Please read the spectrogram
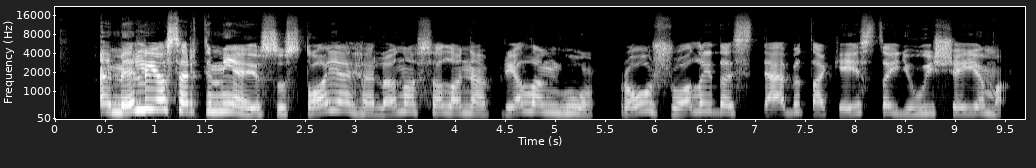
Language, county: Lithuanian, Klaipėda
